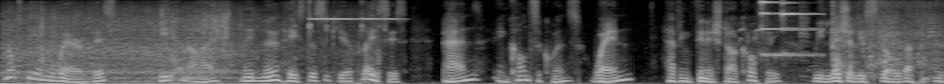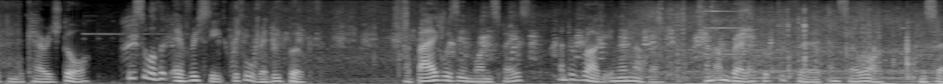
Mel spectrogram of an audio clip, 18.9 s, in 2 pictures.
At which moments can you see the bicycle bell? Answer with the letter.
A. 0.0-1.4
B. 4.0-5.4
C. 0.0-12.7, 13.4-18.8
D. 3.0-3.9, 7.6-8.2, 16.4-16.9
D.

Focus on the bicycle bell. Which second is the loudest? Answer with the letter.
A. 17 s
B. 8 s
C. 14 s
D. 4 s
B.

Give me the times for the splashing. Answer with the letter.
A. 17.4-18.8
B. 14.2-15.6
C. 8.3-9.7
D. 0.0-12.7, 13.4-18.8
C.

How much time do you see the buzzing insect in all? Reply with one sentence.
The buzzing insect can be heard for 9 seconds in total.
